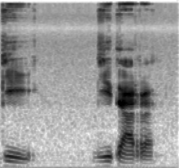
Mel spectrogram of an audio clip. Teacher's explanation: because the U is between a G and I, it's silent.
